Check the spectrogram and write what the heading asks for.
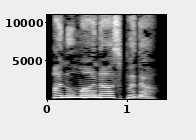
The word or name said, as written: ಅನುಮಾನಾಸ್ಪದ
